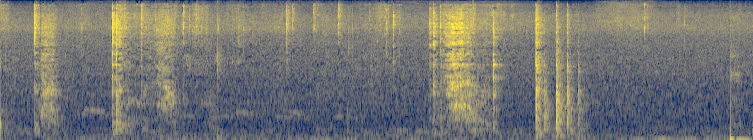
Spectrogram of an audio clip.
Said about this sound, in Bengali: আবারও সমস্ত কিছুকে ভালোভাবে নাড়াচাড়া করে মিশিয়ে দিচ্ছি যতক্ষণ না জলটা শুকিয়ে যাচ্ছে।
